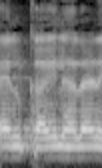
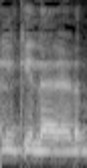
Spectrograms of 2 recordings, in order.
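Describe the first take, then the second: First: The second syllable of alkyl sounds like kyle. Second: The second syllable of alkyl sounds like kill. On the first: This is the English pronunciation. "English में उच्चारण हो जाता है" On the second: This is the Hindi pronunciation. "Hindi में उच्चारण हो जाता है"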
